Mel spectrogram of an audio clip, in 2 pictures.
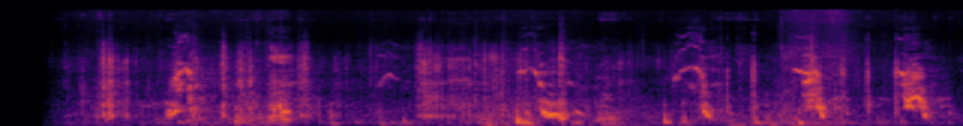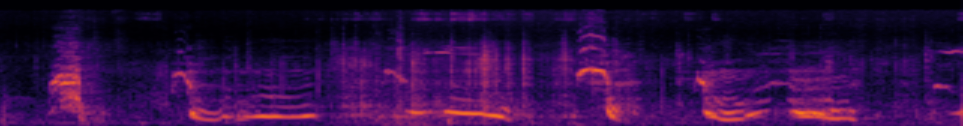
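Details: Puppies with white paws and black muzzles, met in passing during exercise, give short rising whines and yips in quick irregular bursts, some sliding up and down in pitch, with human voices mixed in.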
